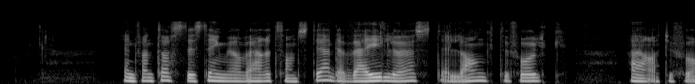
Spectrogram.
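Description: Nothing goes wrong anywhere in this speech recording; it simply has the sound of a call, with nothing above 8 kHz, which fits a wideband call codec such as G.722 running at 64 kbps.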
